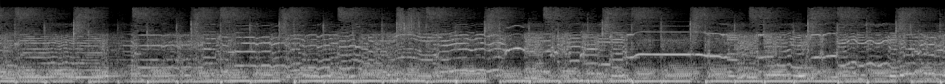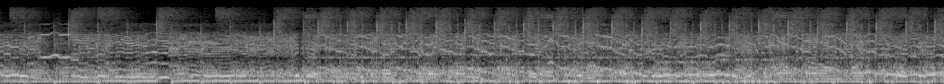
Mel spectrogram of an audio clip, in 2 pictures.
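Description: A digital gain setting was likely applied without any ramp, producing a sudden gain jump. At 1.08 s the sound and its background noise together drop by about 8 dB in a single step, staying lowered until 1.31 s, when the level steps abruptly back.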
